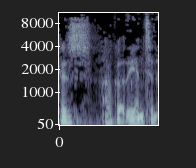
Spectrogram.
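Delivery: low, soft murmuring.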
